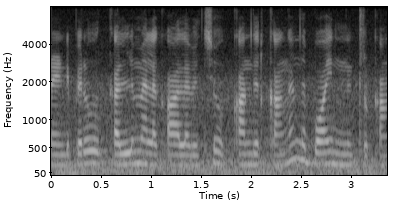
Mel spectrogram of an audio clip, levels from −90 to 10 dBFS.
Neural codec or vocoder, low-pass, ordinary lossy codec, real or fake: none; none; none; real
